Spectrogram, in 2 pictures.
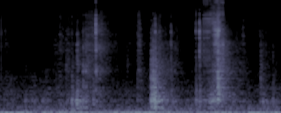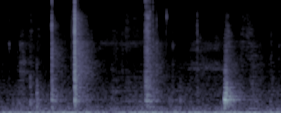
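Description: Zip ties being worked on a wire by hand: a few short rasping scrapes, then several sharp clicks.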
